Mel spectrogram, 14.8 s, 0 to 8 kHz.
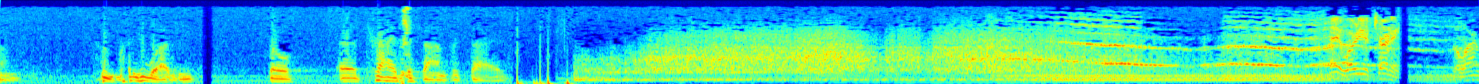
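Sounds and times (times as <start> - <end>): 
engine and road rumble: 0.0 - 14.7
speech: 1.0 - 2.1, 3.5 - 5.2, 13.7 - 14.0
emergency vehicle siren wailing: 7.3 - 14.7.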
